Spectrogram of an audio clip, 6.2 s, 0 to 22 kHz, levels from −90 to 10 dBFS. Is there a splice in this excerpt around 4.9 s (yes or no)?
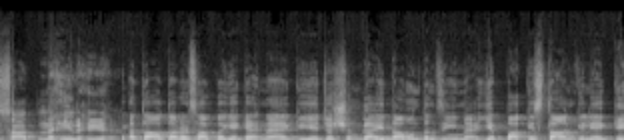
no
